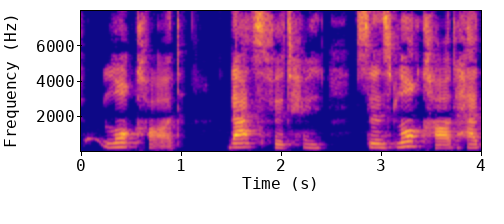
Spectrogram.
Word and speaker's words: Lockhart: Hard and hot are pronounced the same. So, the name sounds like Lockhart.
